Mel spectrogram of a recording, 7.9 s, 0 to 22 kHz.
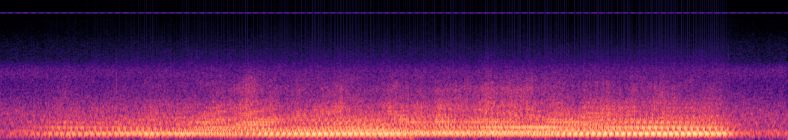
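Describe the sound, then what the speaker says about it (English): A steady, loud propeller drone hums inside the cabin of a Lockheed Super Constellation airliner in flight in 1953, a low throbbing tone holding constant before fading slightly at the end. "It's a wonderful airplane, that Silver Falcon"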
